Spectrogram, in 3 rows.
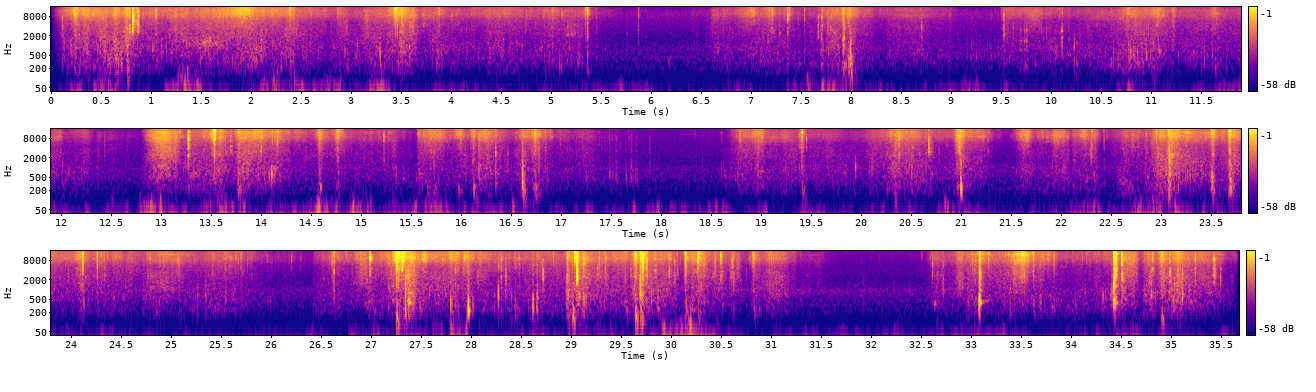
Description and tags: pine-forest--ww2-soldier--impacts--grass
Soldier in World War II gear moving (various body hits) in a Finnish pine forest. Summer.
branches, field-recording, foley, forest, grass, metal, rustle, soldier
